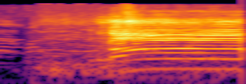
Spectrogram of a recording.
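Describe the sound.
A woman's voice imitates a sheep bleating: one short, loud, wavering bleat follows a brief, quieter onset, heard alone.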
